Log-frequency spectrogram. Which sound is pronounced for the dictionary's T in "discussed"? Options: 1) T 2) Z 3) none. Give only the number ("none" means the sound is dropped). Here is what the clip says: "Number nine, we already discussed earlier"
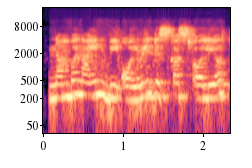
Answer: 1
